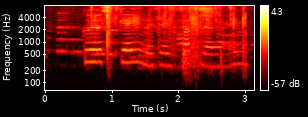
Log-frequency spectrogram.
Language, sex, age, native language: Icelandic, female, 8, Icelandic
